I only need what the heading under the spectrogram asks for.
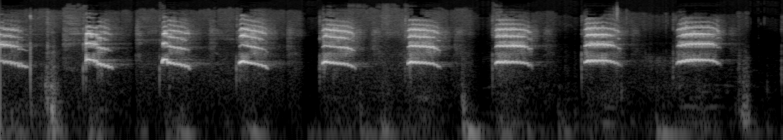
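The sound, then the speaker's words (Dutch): Kiwi bird calls ring out as a series of eight shrill, harmonic-rich whistles, each short and slightly falling at the end, evenly spaced with brief silences between them and no talk. “Avifauna komt vandaag naar buiten met het nieuws dat er een hele bijzondere vogel is geboren in Nederland. Een kiwi.”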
